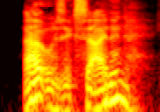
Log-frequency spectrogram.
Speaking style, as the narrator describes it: he muttered

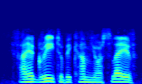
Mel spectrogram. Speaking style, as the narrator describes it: murmured through her swollen lips

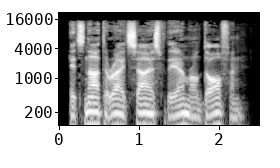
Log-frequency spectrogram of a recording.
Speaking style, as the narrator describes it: Giordino observed in a monotone

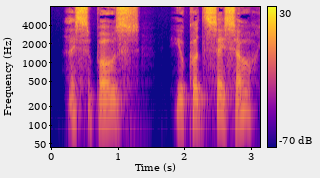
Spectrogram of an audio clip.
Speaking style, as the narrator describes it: he replied, as his voice wavered

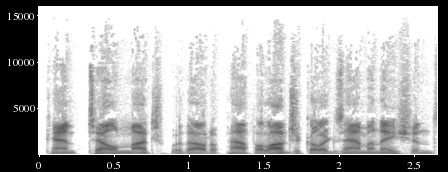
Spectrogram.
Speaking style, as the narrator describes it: said Hopper

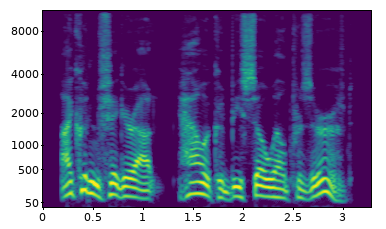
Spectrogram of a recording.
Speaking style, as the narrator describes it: she said

